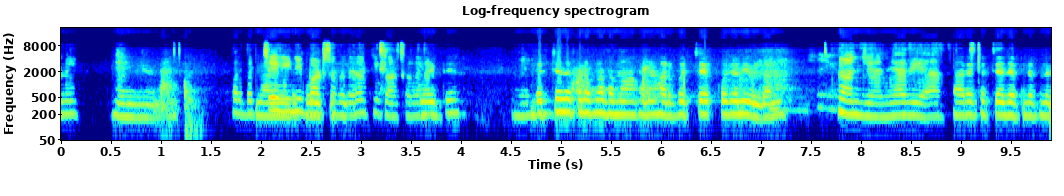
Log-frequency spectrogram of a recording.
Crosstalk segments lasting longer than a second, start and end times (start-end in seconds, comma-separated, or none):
2.0-4.0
